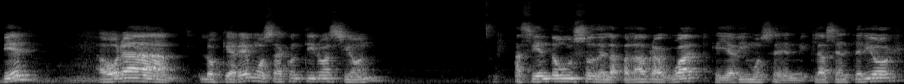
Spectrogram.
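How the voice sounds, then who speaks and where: A man teaching a beginners' language lesson, slowly repeating example sentences and explaining rules. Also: medium pitch, echoey room, lo-fi sound. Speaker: English teacher. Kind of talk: slow classroom explanation.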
